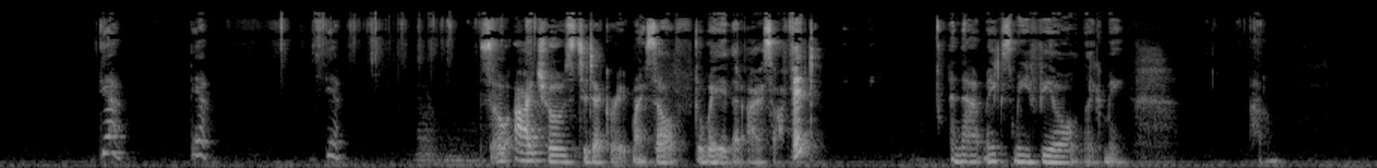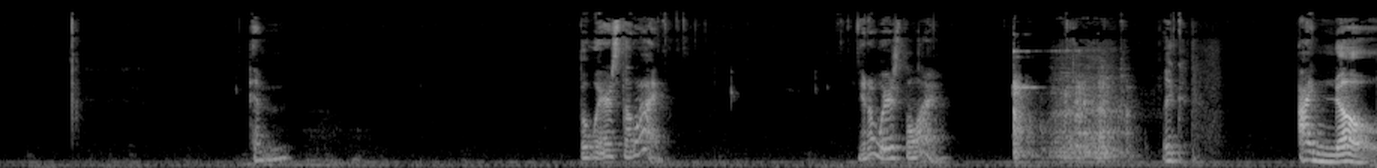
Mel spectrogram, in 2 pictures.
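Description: A young woman talks calmly and close by, in short bursts with pauses.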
